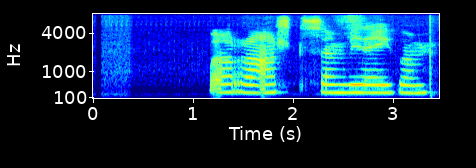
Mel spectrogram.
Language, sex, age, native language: Icelandic, female, 10, Icelandic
